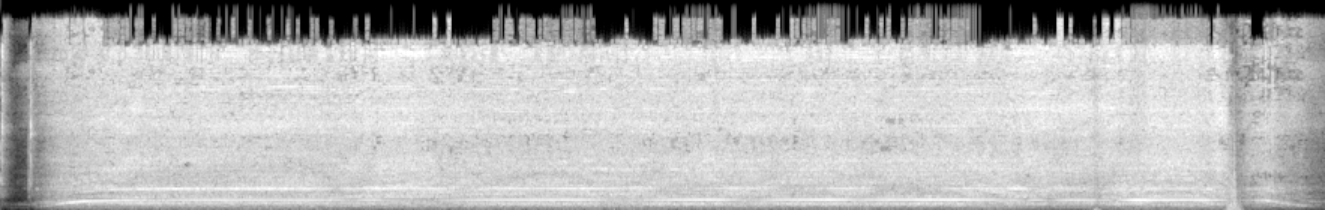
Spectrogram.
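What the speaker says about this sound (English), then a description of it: "Hairdryer coming again." A hair dryer switches on and blows steadily over acrylic paint during pouring, with a loud whining hum for several seconds, then clicks off, with a few faint knocks near the end.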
